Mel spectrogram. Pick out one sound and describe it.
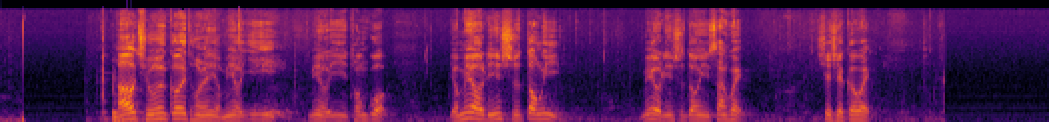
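A man reads out in a firm voice through a microphone.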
